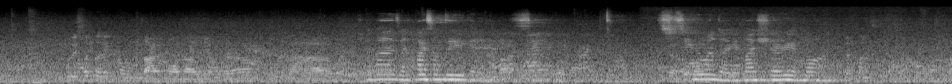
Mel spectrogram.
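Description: A woman sings into a microphone through a loudspeaker.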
